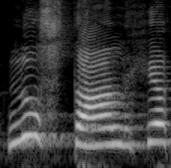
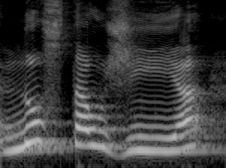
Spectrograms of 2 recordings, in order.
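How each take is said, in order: First: Nostalgia said slowly, nos-TAL-hia; Spanish stress. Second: Nostalgia said slowly, nos-tau-ZHI-a; Portuguese stress. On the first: Teacher listing Spanish words, Nostalgia stressed on TAL. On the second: Teacher giving the Portuguese counterpart, nostalgia stressed on GI. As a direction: lean on GI in nostalgia. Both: Shown as a demonstration. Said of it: "difere a sílaba tônica".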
